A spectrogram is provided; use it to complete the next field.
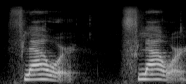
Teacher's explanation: il faudra accentuer sur la première syllabe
